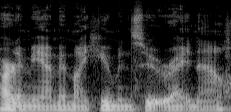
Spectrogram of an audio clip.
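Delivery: ordinary talk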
